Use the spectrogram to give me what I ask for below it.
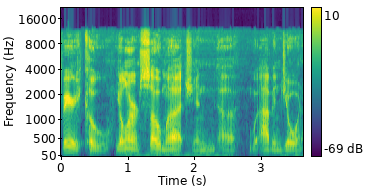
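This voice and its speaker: A man with an American accent uses an ordinary speaking voice at a fairly low pitch and a fairly slow pace. His intonation stays fairly even while his loudness swings widely. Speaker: music store staff. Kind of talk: infomercial interview answer. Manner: casual, friendly.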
